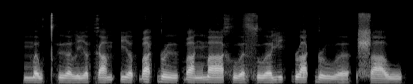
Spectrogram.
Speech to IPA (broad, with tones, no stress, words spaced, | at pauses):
mə˨˩˦wt̪ʰɨ˨˩ə̯ li˨˩ə̯ka˧˥mʔi˨˩˦ə̯ ɓa˦˥k̚ɹɨ˨˩˦ ɓa˧˥ŋmaː˧˥xu˨˩˨ə̯ su˧˥ə̯ji˦˥k̚ɹa˦˥k̚ɹu˨˩ə̯ | ʂa˨˩w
